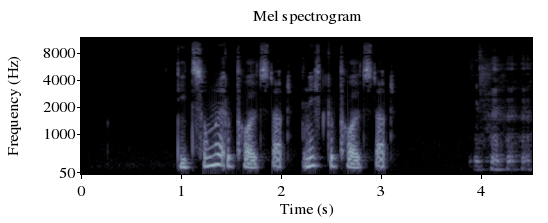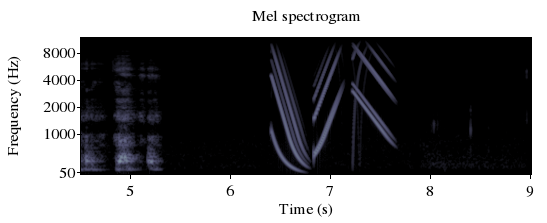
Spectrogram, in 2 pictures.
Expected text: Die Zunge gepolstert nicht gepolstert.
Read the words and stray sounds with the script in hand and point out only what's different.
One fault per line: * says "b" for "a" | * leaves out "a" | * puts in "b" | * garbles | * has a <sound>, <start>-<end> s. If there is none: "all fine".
* has a laugh, 3.9-5.4 s
* has a chirp, 6.4-7.7 s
